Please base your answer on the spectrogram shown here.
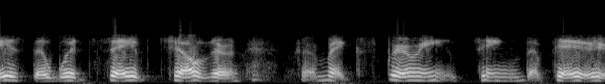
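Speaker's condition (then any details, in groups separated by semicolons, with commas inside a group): ALS, mild; voice slightly impaired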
